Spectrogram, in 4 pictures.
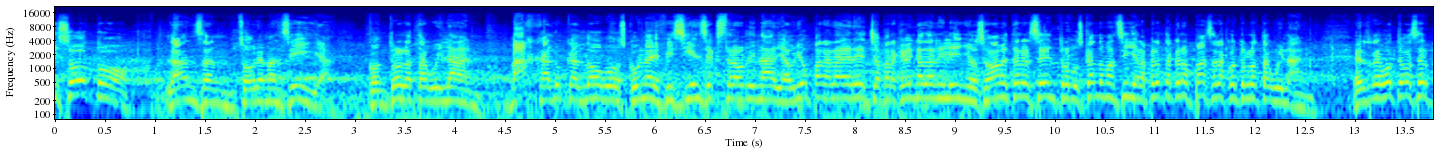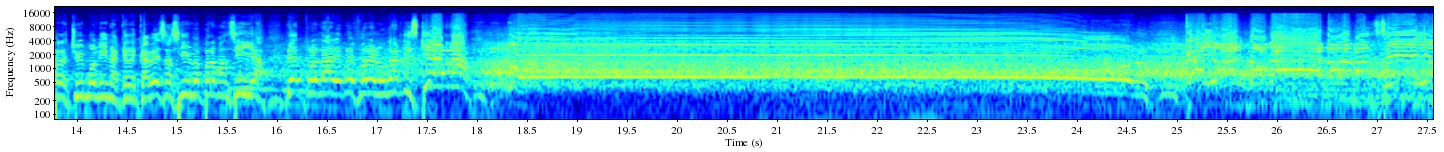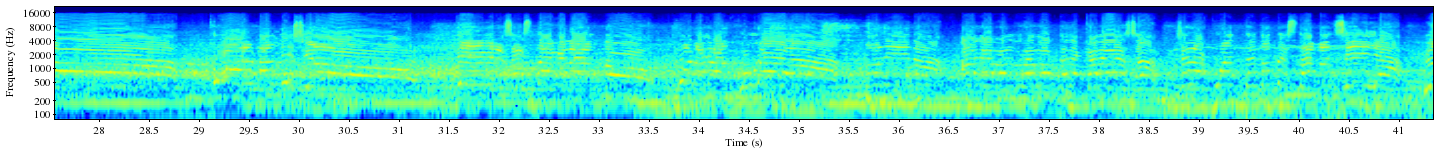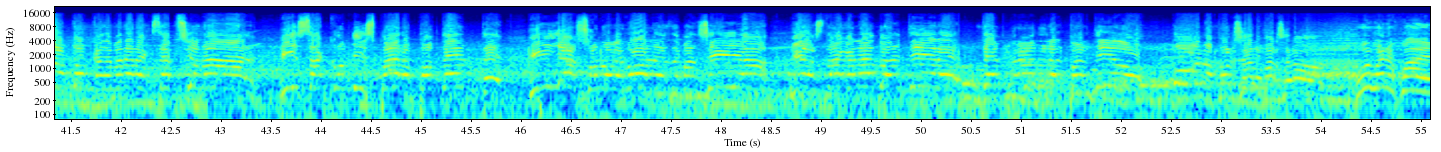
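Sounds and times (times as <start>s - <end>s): music: 1.0s - 11.0s, 25.6s - 55.0s
excited rapid shouting: 15.4s - 55.0s.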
